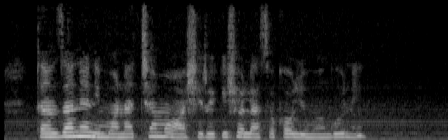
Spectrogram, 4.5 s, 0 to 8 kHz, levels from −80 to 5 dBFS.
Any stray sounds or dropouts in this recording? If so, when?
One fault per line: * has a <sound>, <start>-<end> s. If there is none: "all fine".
all fine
